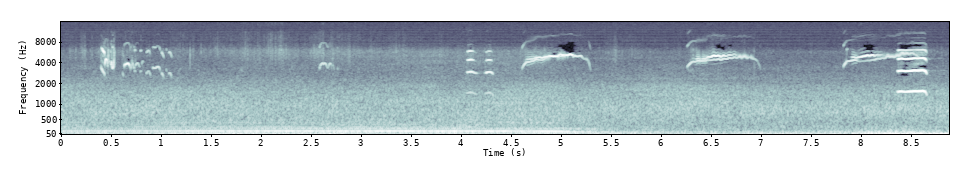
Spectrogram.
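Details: At a bald eagle nest high in a pine tree in Johnson City, Tennessee, early morning 04.03.2024: a series of high, squealing, downslurred whistled calls spaced every second or two, some with a raspy harmonic edge, over low hum.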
